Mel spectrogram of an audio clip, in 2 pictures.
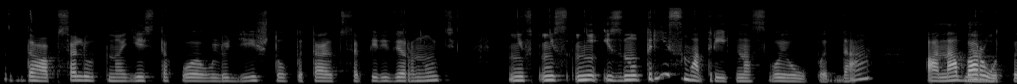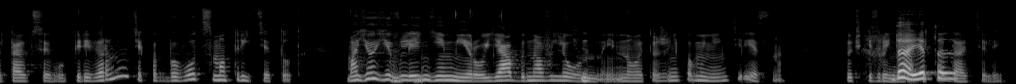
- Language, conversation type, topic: Russian, podcast, Как вы обычно готовитесь к собеседованию?
- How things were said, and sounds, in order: other background noise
